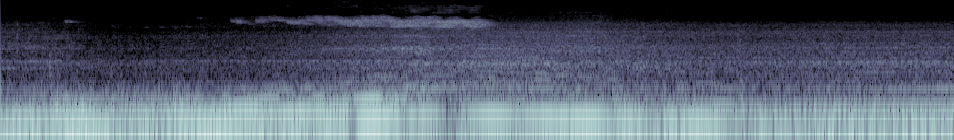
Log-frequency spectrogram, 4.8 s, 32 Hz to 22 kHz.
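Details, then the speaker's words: Toyota Scion daily driver with recurring misfire; cylinders 3 and 4 have low compression and heavy oil consumption. After compression test and reassembly, slow start then deep, lumpy idle that stumbles and surges, missing badly; later settled to normal idle. "That took long enough. Oh, she's missing bad though."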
